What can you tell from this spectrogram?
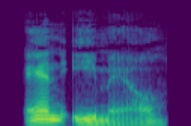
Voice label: "an email", english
